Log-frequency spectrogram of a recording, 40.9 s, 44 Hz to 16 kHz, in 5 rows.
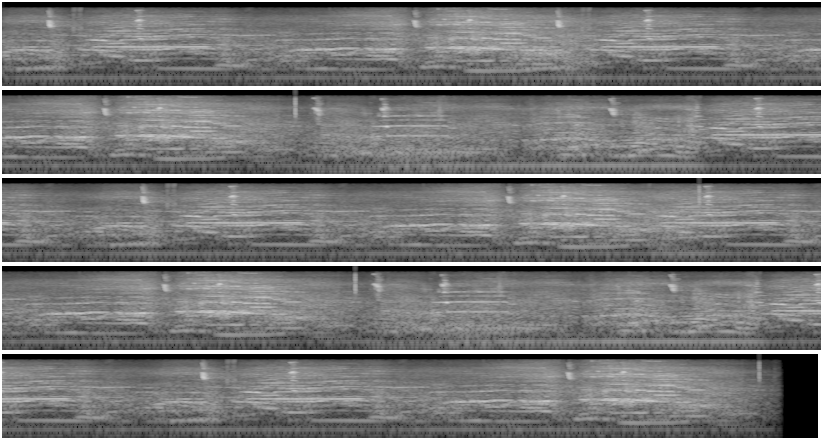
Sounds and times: Schwimmstege in Wind und Welle 0.0 - 40.6

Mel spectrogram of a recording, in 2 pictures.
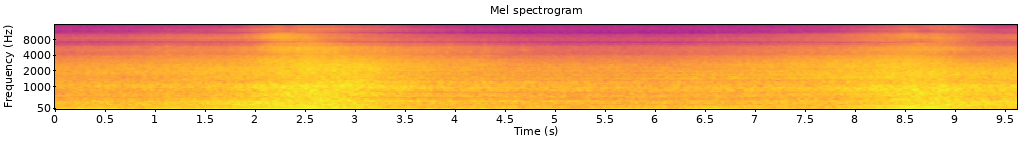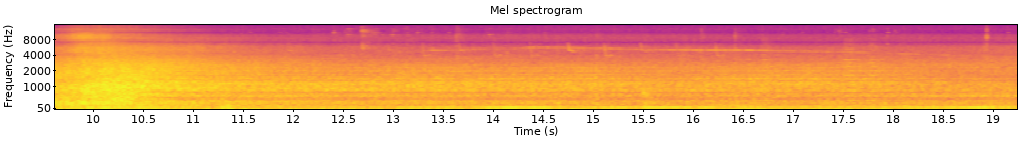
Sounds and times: Busy Street 0.0 - 19.2

